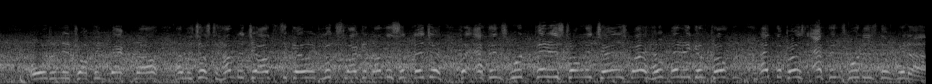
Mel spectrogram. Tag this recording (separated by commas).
Speech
